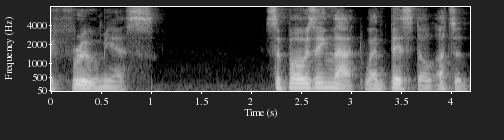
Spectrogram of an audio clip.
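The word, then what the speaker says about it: frumious: your mouth and speak if your thoughts incline ever so little towards fuming you will say fuming furious if they turn by even a hair's breath towards furious you will say furious fuming but if you have that rarest of gifts a perfectly balanced mind you will say frumius supposing that when pistol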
